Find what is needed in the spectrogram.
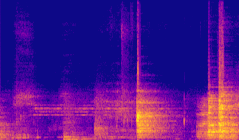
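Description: Serving spoon and dishware being handled while food is plated, with one sharp clink about one and a half seconds in.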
